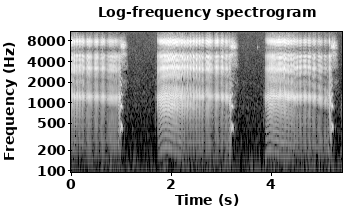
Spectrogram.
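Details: Nasal snoring during sleep, recorded on a Flip Video camera: three long, high-pitched, whistling snoring breaths with quiet gaps, about 29 breaths a minute.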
